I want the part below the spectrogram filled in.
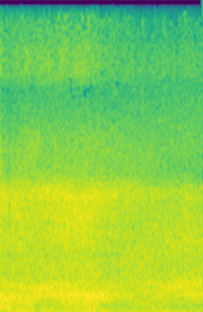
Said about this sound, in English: Got a truck behind us.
